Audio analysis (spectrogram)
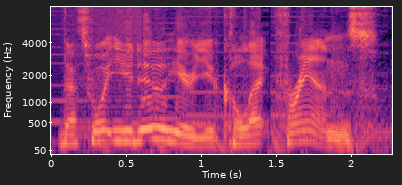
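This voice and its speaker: A man's voice: a little high, expressive, normal speed. A man giving casual, grumbling and sarcastic commentary while streaming a video game. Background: game music.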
